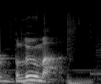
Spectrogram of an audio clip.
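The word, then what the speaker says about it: Bulma: have called this character bluma it's Bloomer with the last sound cut to me that's still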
